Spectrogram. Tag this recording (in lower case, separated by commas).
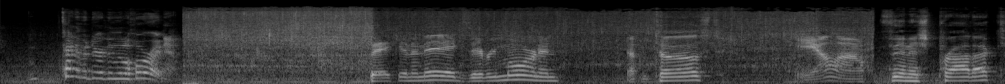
speech, inside a small room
